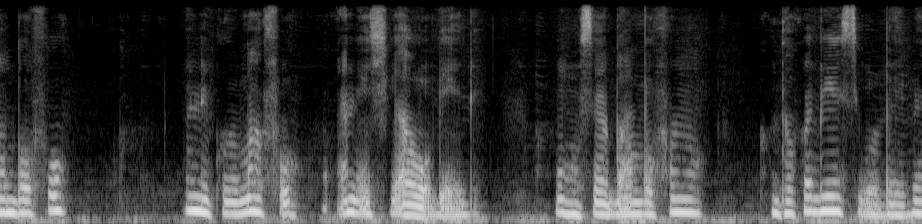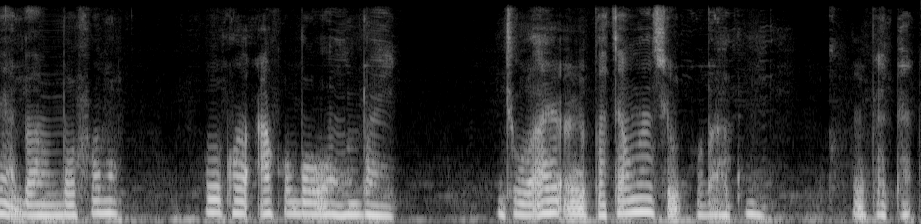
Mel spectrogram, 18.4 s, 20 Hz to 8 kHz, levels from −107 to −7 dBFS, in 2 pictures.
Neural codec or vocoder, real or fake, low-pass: codec, 44.1 kHz, 3.4 kbps, Pupu-Codec; fake; 7.2 kHz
